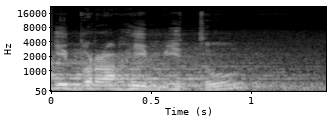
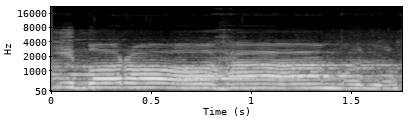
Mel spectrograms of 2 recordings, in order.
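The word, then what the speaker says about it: إبراهيم: Dalam Al-Quran ini, nama Ibrahim dapat dibaca dengan dua cara. Misalnya saya membacanya seperti ini: "bismillahirrahmanirrahim" " waid yarfau ibrahamul qawaid minal baiti wa ismail." "Rabbana taqobbal minna innaka antas samiul alim." Saya membacanya sebagai "Ibraham." Apakah pembacaan saya benar atau salah? Siapa pun yang mengatakan itu salah, sebenarnya bacaan itu benar.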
